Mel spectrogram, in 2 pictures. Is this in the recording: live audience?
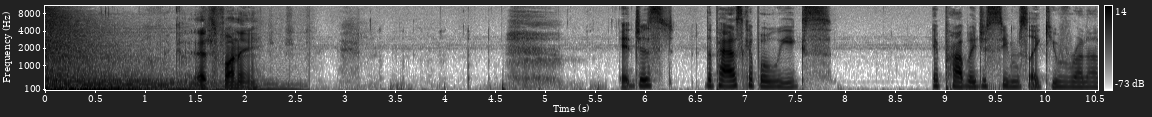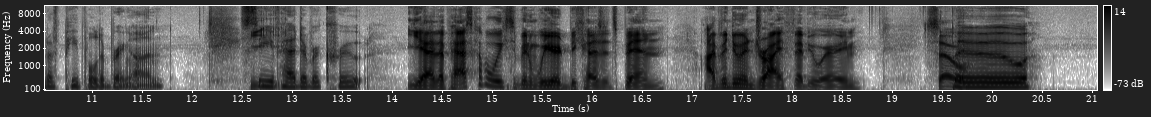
no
